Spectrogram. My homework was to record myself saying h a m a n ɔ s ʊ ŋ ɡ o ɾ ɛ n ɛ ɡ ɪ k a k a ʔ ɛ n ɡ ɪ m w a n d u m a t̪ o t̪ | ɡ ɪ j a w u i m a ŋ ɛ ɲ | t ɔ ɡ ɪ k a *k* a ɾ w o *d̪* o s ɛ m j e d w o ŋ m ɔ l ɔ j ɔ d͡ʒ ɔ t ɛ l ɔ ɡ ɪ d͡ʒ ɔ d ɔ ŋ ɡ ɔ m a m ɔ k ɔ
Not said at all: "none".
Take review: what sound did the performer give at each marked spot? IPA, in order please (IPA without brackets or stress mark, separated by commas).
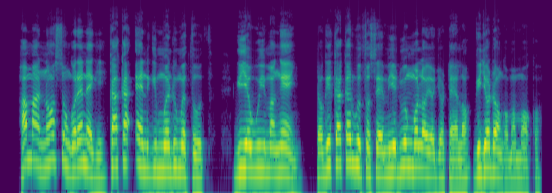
k, t̪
